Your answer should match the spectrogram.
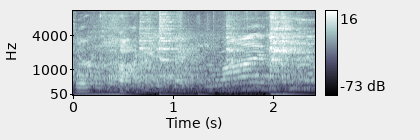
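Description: Restaurant background clatter of dishes and cutlery clinking under a man's voice.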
